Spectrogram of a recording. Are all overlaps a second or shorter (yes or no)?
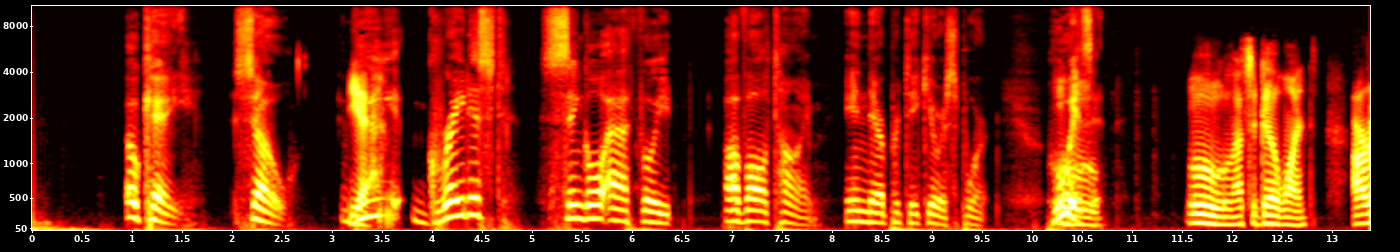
yes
